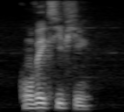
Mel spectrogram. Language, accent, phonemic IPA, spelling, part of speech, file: French, France, /kɔ̃.vɛk.si.fje/, convexifier, verb, LL-Q150 (fra)-convexifier.wav
- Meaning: to convexify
